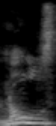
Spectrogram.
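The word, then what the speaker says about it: gnoll: But where for Knolls, the G at the beginning is silent, for Pnolls, you pronounce the P.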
